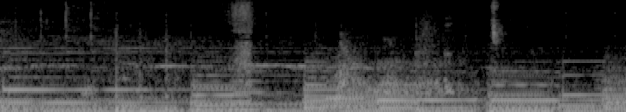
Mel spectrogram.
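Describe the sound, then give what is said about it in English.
A dog outside lets out a continuous run of loud, shrill yelps and whines, the pitch jumping from one note to the next with no pauses and no talking. “Somebody's dog is screaming outside.”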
